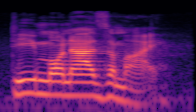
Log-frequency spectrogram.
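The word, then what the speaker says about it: demonazamai (δαιμονίζομαι): And so this word then for demonazio, let me say it properly, demonazamai, it means to be under the power of a demon.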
